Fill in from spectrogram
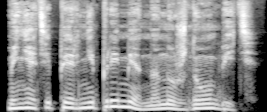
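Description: A man reading the part of a quiet, defiant young woman prisoner of war in an audiobook, speaking calmly and softly. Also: medium pitch, brisk, no echo, clean studio sound, natural voice. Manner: calm, soft, steady.

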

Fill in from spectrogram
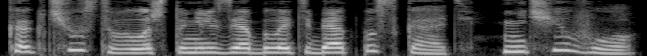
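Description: A woman reads a protective older sister who runs a tavern, heated and emotional. Her pitch sits higher than the narration, over a mellow tone. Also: animated, a little fast, dry recording, clean studio sound, natural voice. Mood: tearful. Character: protective elder sister, tavern keeper, fierce.

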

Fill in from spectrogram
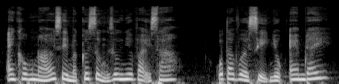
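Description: A shrill, quarrelsome stepmother in a spoken story, nagging and scheming, as a woman narrator puts her on. The voice sits a touch higher, with a soft husky grain. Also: fast.

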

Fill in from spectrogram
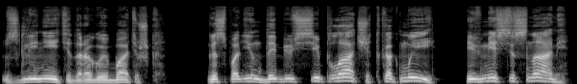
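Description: A man's voice: medium pitch, normal speed, no room sound, clean studio sound, voice pushed up, close to an everyday voice. A man reading the part of a young noblewoman who earnestly implores and comforts an old baron. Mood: pleading. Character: young noblewoman, gentle and pleading.

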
